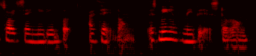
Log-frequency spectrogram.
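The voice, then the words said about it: British accent. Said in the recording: “you can kind of tell that I have a British accent”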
